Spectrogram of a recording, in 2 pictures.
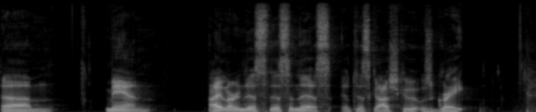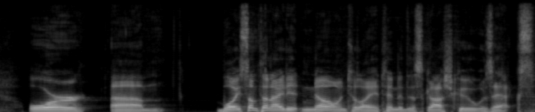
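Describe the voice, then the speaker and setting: On a very clean recording with a silent background, a man with an American accent speaks fairly slowly at a medium pitch, with ordinary pitch variation and long, frequent pauses. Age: 60s. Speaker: karate instructor and podcast host. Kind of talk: podcast monologue.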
